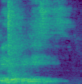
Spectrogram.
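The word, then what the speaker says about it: pedogénesis: Se llama paogenesis, se pronuncia pedogenesis, ¿no?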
